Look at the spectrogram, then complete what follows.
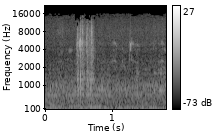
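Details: Bearded reedling (Panurus biarmicus) call at Lake Gopło, 27 December 2017: two quick, nasal, twangy notes in close succession, then a couple of faint high pings against a soft background hiss.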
